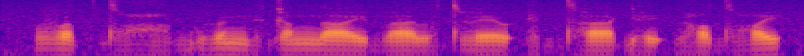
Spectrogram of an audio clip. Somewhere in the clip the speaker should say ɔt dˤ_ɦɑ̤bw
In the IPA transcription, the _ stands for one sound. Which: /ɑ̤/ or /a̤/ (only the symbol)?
ɑ̤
